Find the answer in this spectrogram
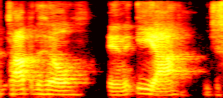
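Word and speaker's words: Oia: I was in Santorini, up on the top of the hill in Ia, which is spelled O-I-A.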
